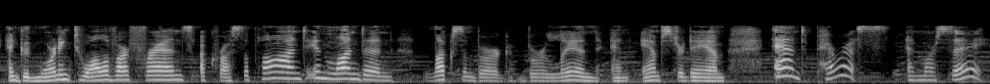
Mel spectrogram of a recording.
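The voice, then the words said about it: Slightly gravelly voice. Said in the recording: “My voice is a little better today than last week. Did you notice? A little gravelly? Did any of you get hit by the cold and flu season?”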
